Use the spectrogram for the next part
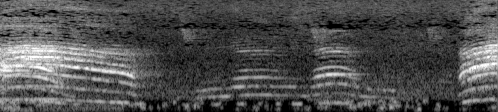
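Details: Cats quarrelling over territory: one loud, harsh yowl fading out, then softer, shorter moaning wails, and a loud yowl starting again at the end.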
